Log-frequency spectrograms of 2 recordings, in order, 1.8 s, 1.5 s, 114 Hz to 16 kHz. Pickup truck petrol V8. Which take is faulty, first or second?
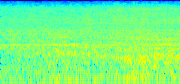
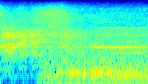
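first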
